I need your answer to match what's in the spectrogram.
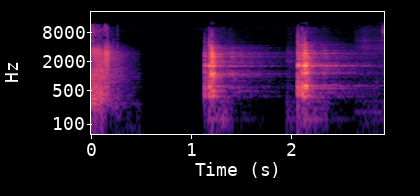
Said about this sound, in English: Oh, listen to that. You hear that ticking noise? Sounds like you're in a haunted house.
